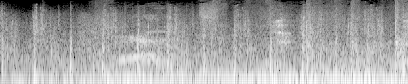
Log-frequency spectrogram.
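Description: Footsteps run over dirt.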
